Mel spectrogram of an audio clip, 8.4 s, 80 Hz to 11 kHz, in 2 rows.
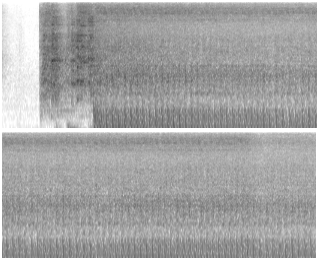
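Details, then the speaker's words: Honda TRX 700 with stage three cam after Vortex ECU fuel map adjustments: steady even single-cylinder beat, runs smoother; owner unsure whether it runs lean, wants AFR gauge. "this sounds a lot better I must say but I'd like to hook up an AFR gauge or something on it to be able to see that air fuel ratio to know if I'm running lean or not"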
